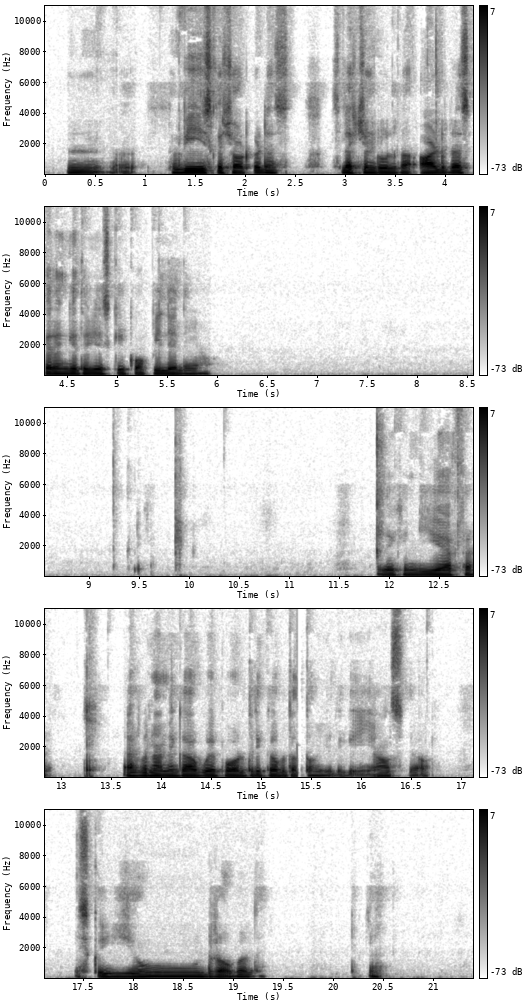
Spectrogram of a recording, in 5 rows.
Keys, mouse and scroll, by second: 5.6 alt+click, 11.0 z, 11.2 click, 13.9 space, 15.2 click.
